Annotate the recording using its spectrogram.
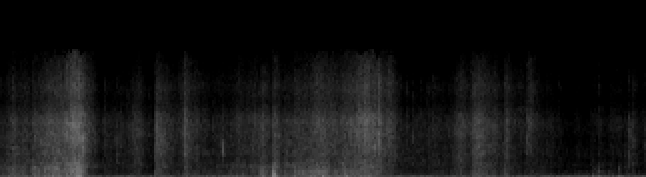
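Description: Handling noises from a leather satchel: two brief swishing rustles, the first about half a second in and the second about three and a half seconds in, with a few light clicks between them.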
